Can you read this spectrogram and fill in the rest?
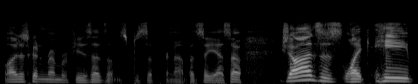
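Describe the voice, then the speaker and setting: A man's voice: mid-range voice, very animated, quick pace, bright, forceful tone, no echo, dull audio. A man improvising narration as a tabletop game master, casual and rambling, often stopping to correct himself.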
